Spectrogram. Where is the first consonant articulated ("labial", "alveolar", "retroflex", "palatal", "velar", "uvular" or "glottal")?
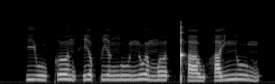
palatal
